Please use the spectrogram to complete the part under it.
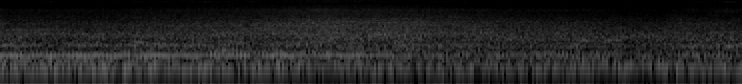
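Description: A car drives past on the road with tyres humming.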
